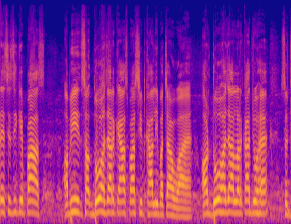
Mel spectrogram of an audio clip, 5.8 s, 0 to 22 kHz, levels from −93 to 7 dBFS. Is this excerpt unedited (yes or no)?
yes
